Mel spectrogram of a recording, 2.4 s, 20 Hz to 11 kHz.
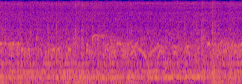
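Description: A Voron 0.2-based CoreXY 3D printer running a fast print: a steady, fairly quiet mechanical whir from its fans and motors, with faint stepper-motor whines rising and falling about a second in as the toolhead moves.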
